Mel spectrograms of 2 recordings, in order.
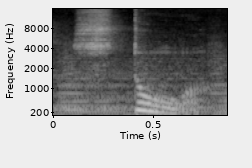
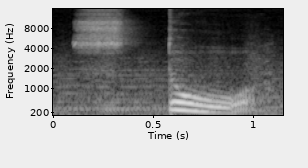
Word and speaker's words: stå: is wrong but yeah spot versus stool you heard here how this is longer than this one store spot store and then we have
